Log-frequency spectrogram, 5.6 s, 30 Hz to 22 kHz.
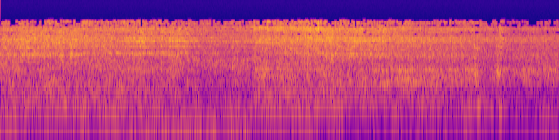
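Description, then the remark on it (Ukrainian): A passenger train carrying about 900 people, travelling from Prague and Bohumín to Przemyśl in Poland, rolls steadily along the rails, a dense continuous rumble with faint rhythmic wheel clatter and a hint of squeal, loud throughout with no voices. “Потяг прямує до Перемишля польського, і там відбудеться пересадка вночі на потяг у Інтерсіті Укрзалізниці, який доправить наших громадян до Львова і Києва.”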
